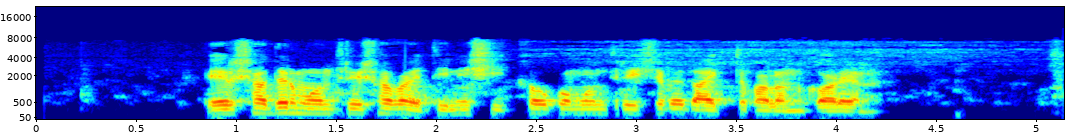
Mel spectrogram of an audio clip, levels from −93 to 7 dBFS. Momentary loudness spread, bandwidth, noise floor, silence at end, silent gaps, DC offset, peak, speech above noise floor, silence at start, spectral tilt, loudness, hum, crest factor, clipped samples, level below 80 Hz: 9 LU; 7.8 kHz; -62 dBFS; 0 s; none; under 0.1%; -2 dBFS; 44 dB; 0.85 s; -4 dB/octave; -18 LUFS; none; 18 dB; under 0.1%; -70 dBFS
